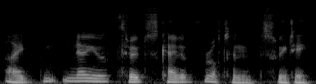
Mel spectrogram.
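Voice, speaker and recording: A man's voice: lowish voice, big pitch swings, unhurried, warm tone. A man playing a devoted post-apocalyptic husband in an intimate audio drama, speaking tenderly and patiently as he coaxes his monstrous spouse. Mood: coaxing, tender. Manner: tender, coaxing, patient, full of pet names.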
